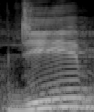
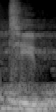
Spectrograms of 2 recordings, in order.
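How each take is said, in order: First: The first sound is a soft j. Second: The first sound is a hard ch. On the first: The speaker calls it right. "জিমের মাখরাজ কোথায়?" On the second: The speaker calls it wrong. "জিমকে যদি বেশি চাপ দেন, ... চিপ হয়ে যায়"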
